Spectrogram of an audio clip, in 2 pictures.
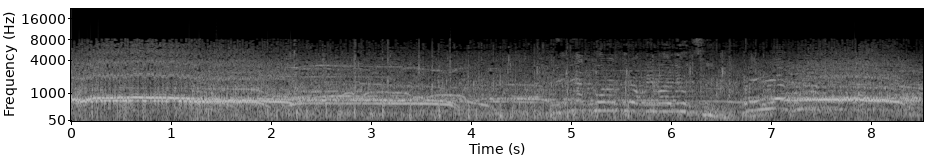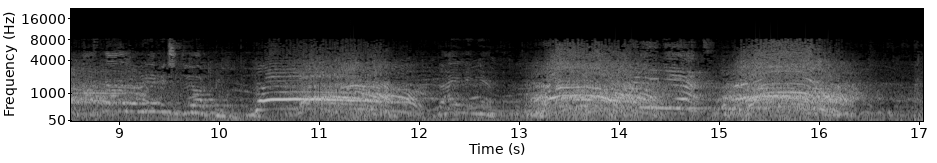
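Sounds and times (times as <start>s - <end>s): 
loud rally crowd shouting: 0.0s - 4.8s, 6.7s - 9.2s, 10.3s - 12.2s, 13.0s - 16.7s
large rally crowd cheering: 0.0s - 9.6s, 10.2s - 12.1s, 13.0s - 16.7s.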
